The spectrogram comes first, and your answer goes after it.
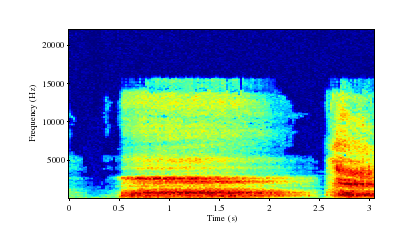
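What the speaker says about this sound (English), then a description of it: "Deep breaths." Deep breathing during a yoga flow: one long, steady, airy breath held for about two seconds, then a second breath starting, close and soft with no talking.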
